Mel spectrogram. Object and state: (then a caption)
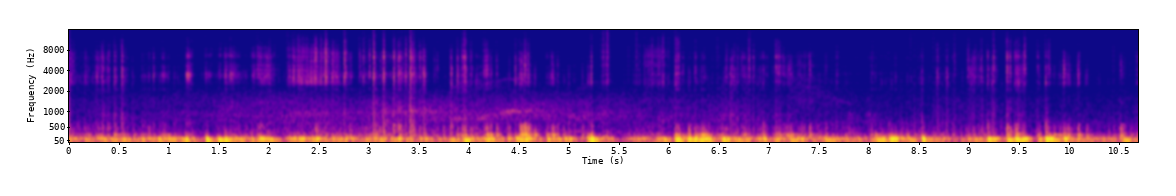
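Foam microphone windscreen being scratched. Long nails on both hands scratch and rub steadily across the dome of a black foam microphone windscreen. The result is a dense, continuous low rumble centered around 105 Hz, with rapid crackly scrapes and faint bright rustling ticks layered on top, rising and falling in loudness throughout.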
